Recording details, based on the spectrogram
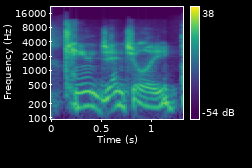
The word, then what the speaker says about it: tangentially: You know, this is the second time you said transgently. Are you trying to invent a new word instead of tangentially? – How do you pronounce it? – Well, there's it's tangentially.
